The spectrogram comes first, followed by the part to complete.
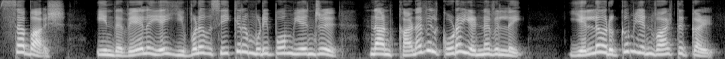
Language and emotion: Tamil, surprised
